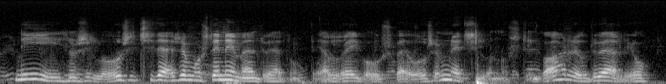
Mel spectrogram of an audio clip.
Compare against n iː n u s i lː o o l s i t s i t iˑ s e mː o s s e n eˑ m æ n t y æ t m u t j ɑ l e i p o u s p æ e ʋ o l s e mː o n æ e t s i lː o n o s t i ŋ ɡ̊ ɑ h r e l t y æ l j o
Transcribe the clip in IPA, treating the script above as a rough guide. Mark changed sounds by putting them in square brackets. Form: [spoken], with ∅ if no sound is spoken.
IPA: n iː n [o] s i lː o o l s i t s i t [æˑ] s e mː o s [t] e n eˑ m æ n t y æ t m u t j ɑ l e i p o u s p æ e ʋ o l s e mː o n [e] e t s i lː o n o s t i ŋ ɡ̊ ɑ h r e l t y æ l j o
